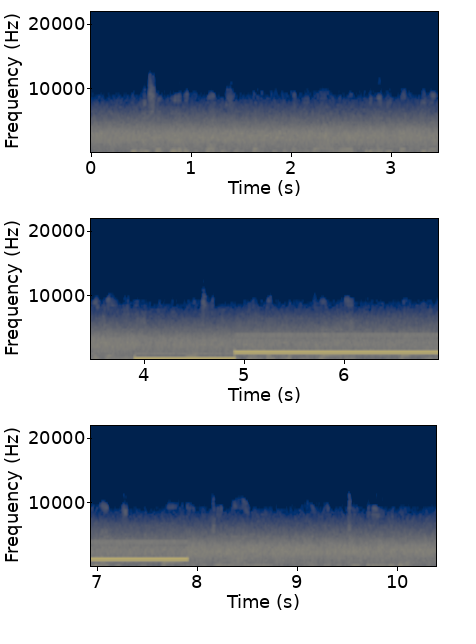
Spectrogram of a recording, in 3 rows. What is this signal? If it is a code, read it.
Two-tone page, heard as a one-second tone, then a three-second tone, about 370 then 1320 Hz, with radio hiss and a squelch burst at the end.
